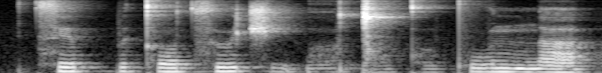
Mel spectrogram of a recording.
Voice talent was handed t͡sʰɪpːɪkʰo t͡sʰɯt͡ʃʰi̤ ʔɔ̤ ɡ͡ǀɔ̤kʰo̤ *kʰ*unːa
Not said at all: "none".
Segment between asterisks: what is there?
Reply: pʰ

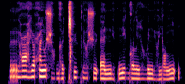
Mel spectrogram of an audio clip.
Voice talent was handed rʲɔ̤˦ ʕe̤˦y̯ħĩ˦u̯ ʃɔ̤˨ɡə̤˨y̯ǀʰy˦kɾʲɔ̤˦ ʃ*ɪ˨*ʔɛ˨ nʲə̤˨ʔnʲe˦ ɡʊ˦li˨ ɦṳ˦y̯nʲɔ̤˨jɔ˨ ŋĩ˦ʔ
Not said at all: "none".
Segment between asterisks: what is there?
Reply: y˨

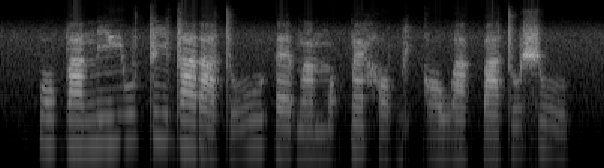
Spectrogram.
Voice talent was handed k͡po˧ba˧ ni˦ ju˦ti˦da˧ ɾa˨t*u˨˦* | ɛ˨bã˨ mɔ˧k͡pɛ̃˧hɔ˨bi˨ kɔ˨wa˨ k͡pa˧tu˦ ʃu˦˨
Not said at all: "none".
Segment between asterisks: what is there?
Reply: u˨˦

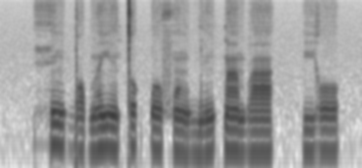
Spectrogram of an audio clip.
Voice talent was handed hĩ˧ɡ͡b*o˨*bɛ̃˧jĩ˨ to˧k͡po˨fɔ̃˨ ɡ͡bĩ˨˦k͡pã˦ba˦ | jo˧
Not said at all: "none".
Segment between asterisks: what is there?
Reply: ɔ˨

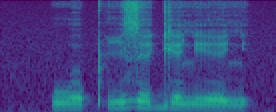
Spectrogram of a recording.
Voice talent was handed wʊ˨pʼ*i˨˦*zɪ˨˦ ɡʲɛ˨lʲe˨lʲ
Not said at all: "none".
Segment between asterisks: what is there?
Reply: i˨˦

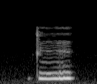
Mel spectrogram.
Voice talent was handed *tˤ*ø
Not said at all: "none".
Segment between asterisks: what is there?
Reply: ʈ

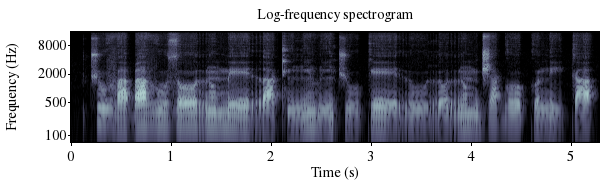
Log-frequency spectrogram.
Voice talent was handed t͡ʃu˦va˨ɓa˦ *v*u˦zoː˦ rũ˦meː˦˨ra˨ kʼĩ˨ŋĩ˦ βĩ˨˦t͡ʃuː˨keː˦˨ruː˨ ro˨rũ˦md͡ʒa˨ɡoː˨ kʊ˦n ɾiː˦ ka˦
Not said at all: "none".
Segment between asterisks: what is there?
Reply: v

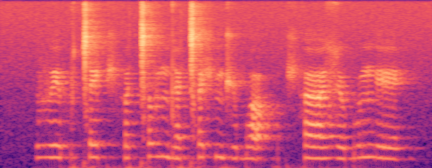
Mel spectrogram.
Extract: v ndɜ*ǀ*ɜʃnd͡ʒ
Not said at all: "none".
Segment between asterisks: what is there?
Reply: ǀ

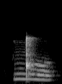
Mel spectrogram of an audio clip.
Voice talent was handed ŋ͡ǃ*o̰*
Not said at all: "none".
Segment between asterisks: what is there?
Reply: o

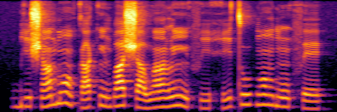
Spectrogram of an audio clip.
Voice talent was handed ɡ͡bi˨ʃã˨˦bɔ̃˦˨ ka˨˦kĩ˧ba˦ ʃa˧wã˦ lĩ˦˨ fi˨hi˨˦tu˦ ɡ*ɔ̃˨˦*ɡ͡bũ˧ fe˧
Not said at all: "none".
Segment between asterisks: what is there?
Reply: ɔ̃˦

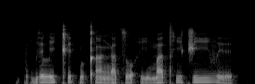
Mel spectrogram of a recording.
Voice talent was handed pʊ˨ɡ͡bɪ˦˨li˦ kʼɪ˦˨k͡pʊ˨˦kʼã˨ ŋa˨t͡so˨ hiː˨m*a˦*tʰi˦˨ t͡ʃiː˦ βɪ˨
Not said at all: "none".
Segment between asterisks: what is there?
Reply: a˦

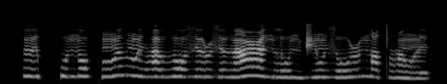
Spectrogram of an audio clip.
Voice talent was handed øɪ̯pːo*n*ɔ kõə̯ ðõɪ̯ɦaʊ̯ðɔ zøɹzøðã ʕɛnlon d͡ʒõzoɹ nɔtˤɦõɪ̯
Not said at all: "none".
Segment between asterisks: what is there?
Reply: n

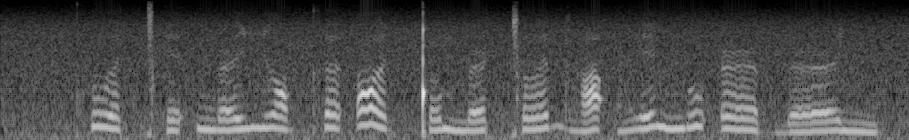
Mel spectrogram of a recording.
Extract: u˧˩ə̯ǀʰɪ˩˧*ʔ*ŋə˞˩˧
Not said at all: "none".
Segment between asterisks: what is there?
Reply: ʔ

